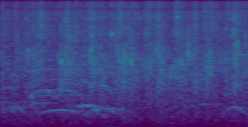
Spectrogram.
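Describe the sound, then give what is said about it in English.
An audience claps for the word of God, a dense wash of many hands sustained for a few seconds, with a few voices faintly calling out beneath the applause. “Come on, why don't you clap your hands for the word of God.”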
